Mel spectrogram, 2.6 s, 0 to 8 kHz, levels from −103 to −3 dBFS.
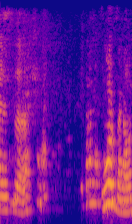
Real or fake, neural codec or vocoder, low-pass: real; none; 7.2 kHz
